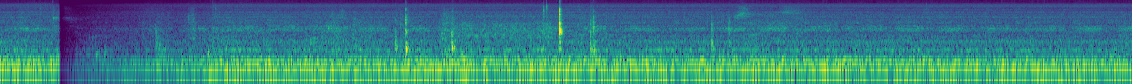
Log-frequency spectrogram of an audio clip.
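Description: Steady low background hum with a few faint, short clicks. The sound drops out abruptly about half a second in and then fades back up.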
